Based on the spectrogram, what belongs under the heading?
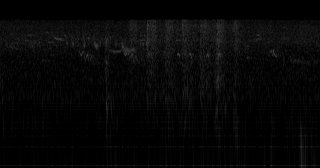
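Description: Faint outdoor ambience of small birds chirping, with a few soft clicks around the middle.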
